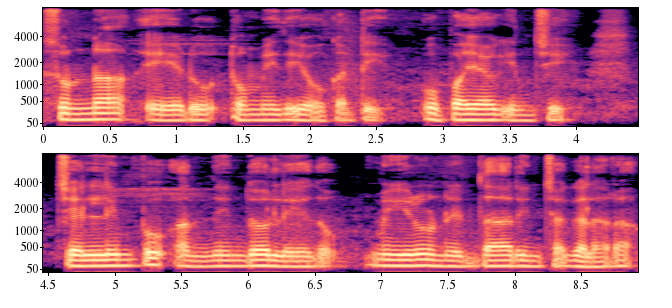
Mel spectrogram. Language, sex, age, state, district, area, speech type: Telugu, male, 30-45, Andhra Pradesh, Krishna, urban, read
